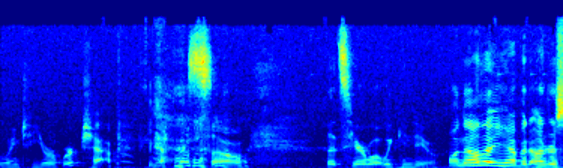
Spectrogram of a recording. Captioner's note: both laughing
